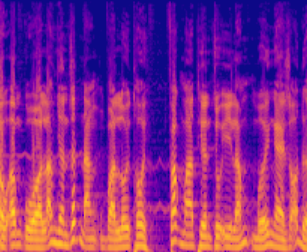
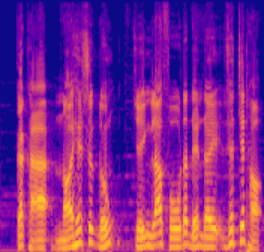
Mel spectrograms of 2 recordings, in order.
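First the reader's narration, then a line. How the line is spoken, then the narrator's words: Slow, with cold laugh. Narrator (Vietnamese): Phác Ma Thiên cười nhạt, chậm rãi nói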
